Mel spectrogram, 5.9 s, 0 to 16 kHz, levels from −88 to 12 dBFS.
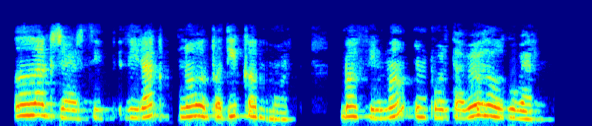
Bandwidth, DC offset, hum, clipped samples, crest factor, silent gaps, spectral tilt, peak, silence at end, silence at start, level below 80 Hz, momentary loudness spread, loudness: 7.6 kHz; under 0.1%; none; under 0.1%; 14 dB; 3.01-3.10 s, 3.28-3.40 s; -5 dB/octave; -2 dBFS; 0.5 s; 0.15 s; -62 dBFS; 12 LU; -16 LUFS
